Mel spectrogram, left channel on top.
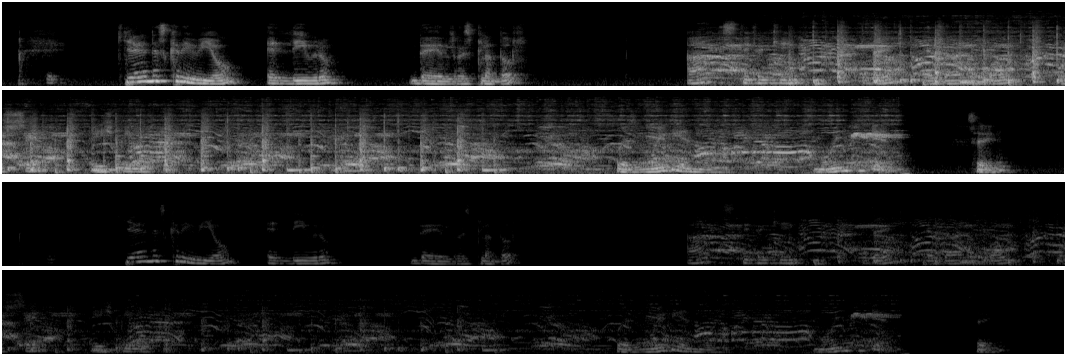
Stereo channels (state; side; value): quieter; right; 21.5 dB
